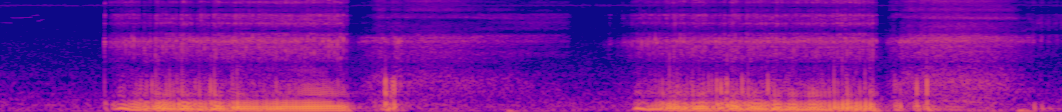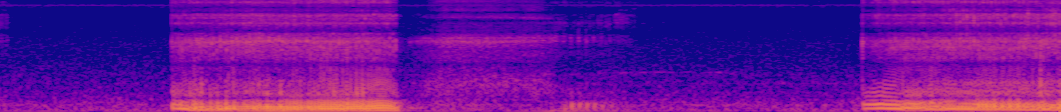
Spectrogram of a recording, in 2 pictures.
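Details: Mildred, an English Bulldog, asleep and dreaming on a couch indoors, snoring loudly: four deep, rasping, rumbling snores about three seconds apart, each lasting over a second, with quiet breathing between them.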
